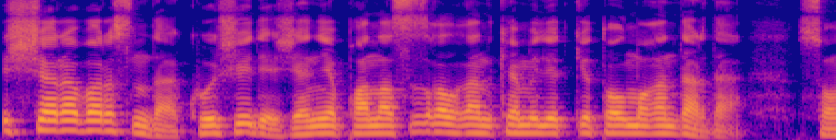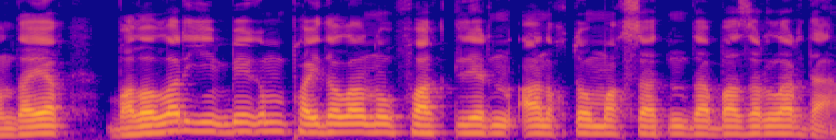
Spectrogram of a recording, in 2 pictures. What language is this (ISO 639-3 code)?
kaz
